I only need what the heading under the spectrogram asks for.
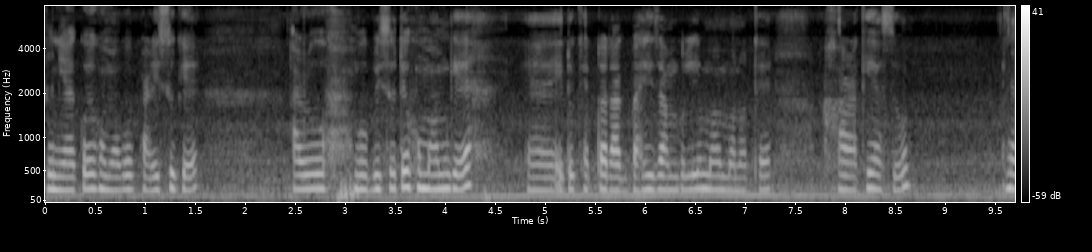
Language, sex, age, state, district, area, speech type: Assamese, female, 30-45, Assam, Lakhimpur, rural, spontaneous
